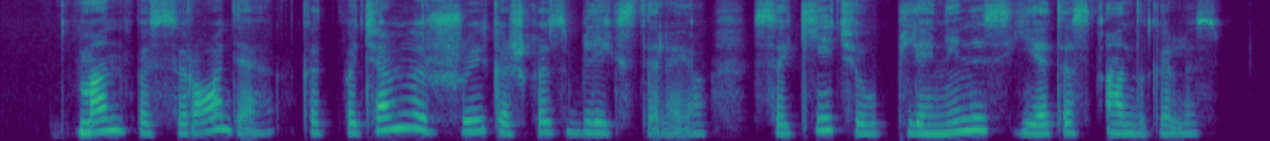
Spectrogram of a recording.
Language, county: Lithuanian, Vilnius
